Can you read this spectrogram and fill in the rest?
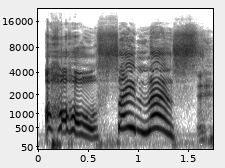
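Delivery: put-on New York kid. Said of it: "I'ma say it like that New York kid".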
